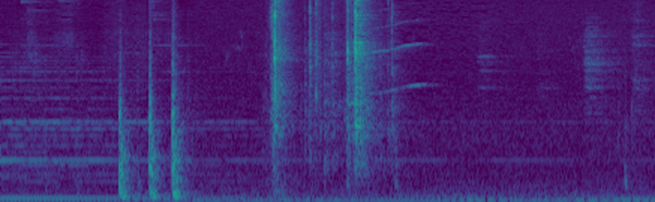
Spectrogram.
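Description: Sitar-led background music with a steady drone cuts off about a second in, followed at once by three quick knocks. A few more scattered clicks and knocks come over the next second or so.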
